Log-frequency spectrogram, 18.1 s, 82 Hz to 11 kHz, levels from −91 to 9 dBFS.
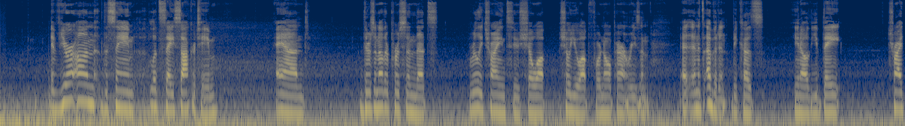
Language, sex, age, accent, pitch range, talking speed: English, male, 20-39, American, 85-130 Hz, 115 wpm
